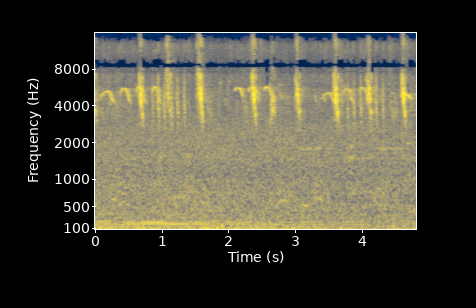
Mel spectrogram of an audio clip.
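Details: Sparrows courting, two birds chattering noisily at a third; rapid high chirps and curved slurred notes in clusters, roughly three per second, over steady low background hum.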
